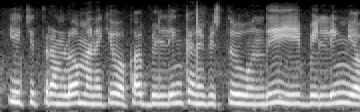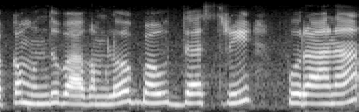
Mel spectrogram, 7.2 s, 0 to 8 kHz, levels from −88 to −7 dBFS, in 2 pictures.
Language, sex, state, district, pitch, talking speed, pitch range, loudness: Telugu, female, Andhra Pradesh, Guntur, 245 Hz, 135 wpm, 230-255 Hz, -12 LUFS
